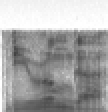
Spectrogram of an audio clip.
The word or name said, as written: Virunga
